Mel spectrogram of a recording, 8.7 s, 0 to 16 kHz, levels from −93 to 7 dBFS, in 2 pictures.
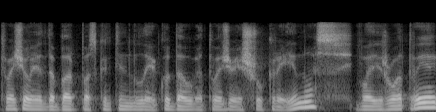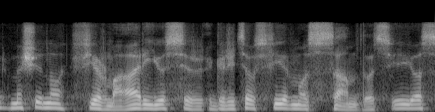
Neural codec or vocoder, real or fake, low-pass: codec, 16 kHz, 0.8 kbps, ZipCodec; fake; 7.2 kHz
